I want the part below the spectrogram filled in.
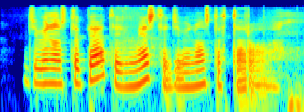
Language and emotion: Russian, neutral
